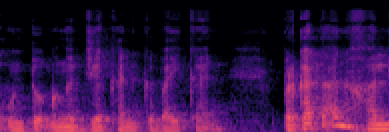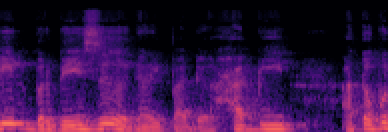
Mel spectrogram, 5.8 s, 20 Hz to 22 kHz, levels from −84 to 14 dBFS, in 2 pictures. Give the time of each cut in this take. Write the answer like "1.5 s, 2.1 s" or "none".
2.0 s

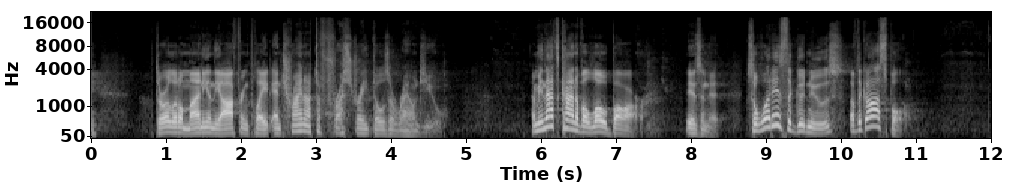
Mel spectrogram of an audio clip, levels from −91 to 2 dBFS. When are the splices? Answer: 8.7 s

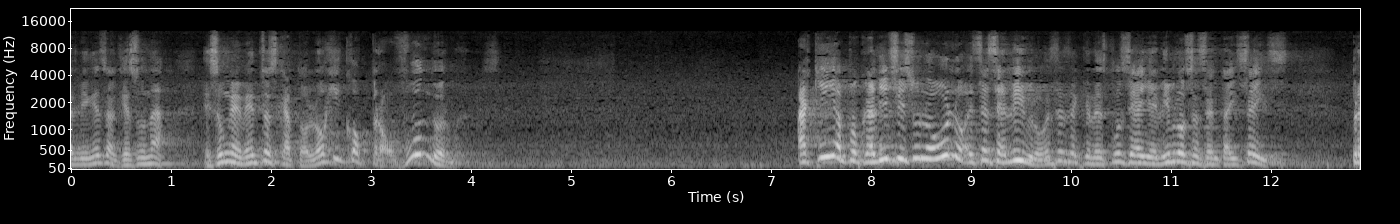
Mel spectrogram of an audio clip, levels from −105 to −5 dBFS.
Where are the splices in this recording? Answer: none

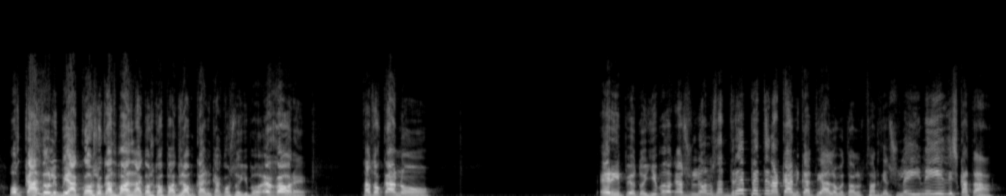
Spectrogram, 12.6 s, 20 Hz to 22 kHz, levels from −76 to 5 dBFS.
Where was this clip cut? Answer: none

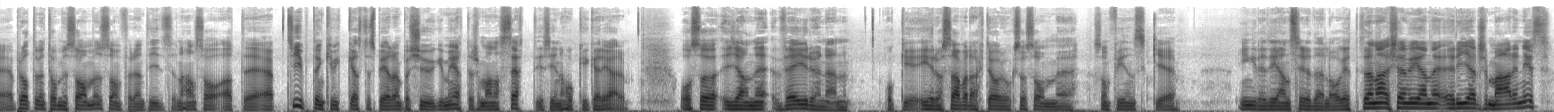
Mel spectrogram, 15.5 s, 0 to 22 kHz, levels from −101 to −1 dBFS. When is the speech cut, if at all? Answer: 13.5 s

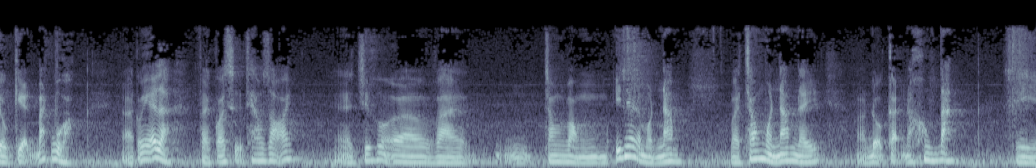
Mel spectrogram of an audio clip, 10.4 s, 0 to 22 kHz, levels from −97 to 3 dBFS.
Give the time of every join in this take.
1.3 s

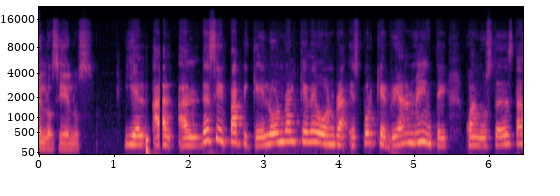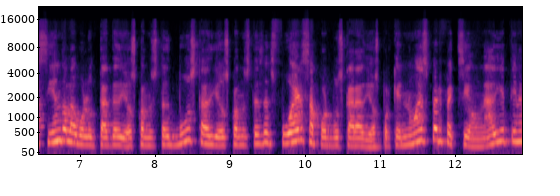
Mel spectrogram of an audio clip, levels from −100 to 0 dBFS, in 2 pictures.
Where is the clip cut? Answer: 1.0 s

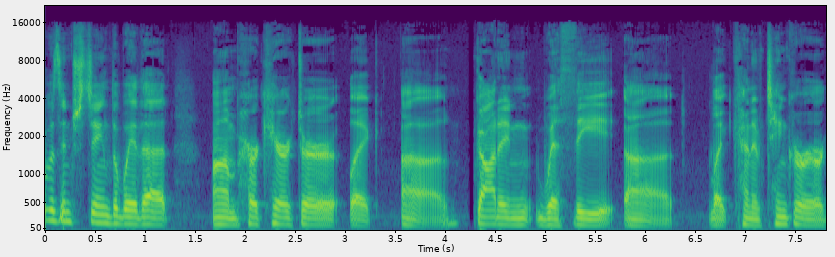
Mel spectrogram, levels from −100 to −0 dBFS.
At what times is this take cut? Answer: 4.2 s

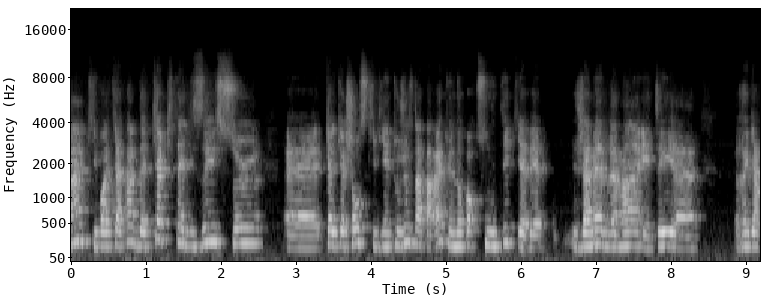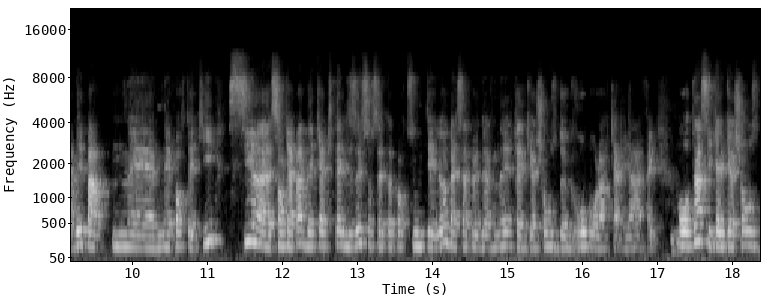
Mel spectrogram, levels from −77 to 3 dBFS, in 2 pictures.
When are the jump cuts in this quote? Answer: none

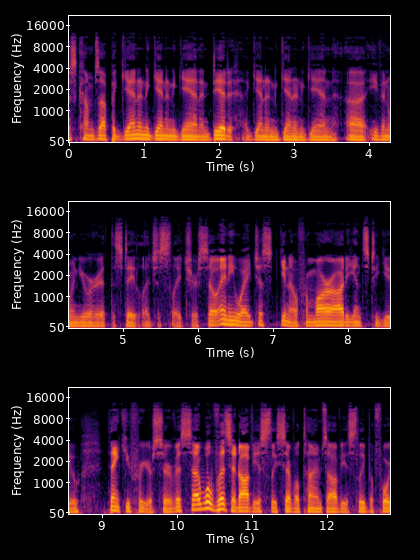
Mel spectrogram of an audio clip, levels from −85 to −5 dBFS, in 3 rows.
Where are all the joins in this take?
none

